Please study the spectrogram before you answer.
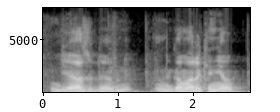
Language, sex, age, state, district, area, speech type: Dogri, male, 45-60, Jammu and Kashmir, Reasi, rural, spontaneous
